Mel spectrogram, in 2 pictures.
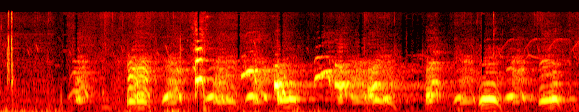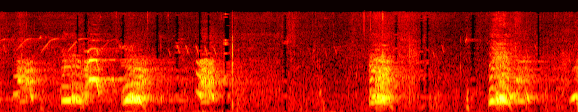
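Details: Several Segugio Italiano hounds trained on hare bay together in an overlapping chorus of short ringing notes, some higher yelps mixed in, with steady background hiss.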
